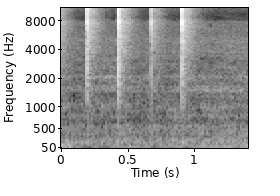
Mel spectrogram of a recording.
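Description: A pearl is tapped four times, giving short, sharp, bright clicks with almost no ring, over a low background hum. The hard clicks sound like stone, and the verdict is that the pearl is stone too.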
